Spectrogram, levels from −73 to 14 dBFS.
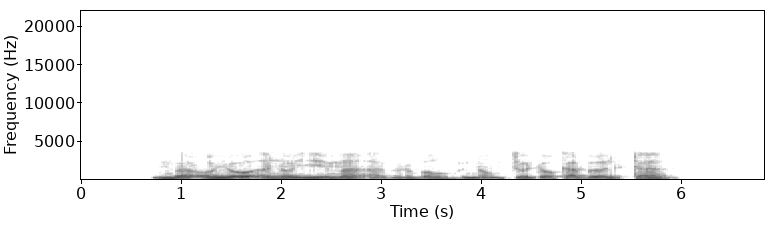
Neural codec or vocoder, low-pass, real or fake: none; 3.6 kHz; real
